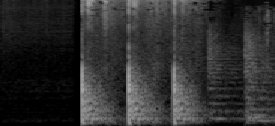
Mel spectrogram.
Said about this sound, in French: Et maintenant Vas-y, frappe à la porte T'es sûr Mais vas-y, je te dis Bon, d'accord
